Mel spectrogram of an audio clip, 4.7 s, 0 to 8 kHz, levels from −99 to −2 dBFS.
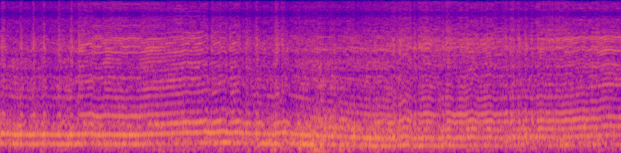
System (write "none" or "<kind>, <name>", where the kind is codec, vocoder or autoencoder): none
